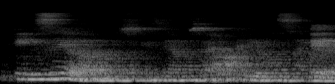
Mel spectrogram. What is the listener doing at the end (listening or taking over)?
taking over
